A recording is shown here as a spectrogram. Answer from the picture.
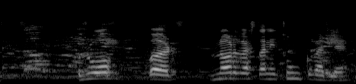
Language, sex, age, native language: Icelandic, male, 11, Icelandic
